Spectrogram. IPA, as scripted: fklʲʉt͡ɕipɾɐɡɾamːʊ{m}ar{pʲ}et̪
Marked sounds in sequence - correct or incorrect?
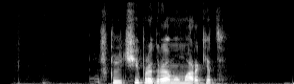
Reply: correct, incorrect: kʲ

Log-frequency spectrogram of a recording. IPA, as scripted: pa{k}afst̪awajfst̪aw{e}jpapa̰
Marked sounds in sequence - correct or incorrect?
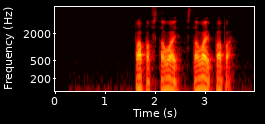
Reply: incorrect: p, incorrect: a

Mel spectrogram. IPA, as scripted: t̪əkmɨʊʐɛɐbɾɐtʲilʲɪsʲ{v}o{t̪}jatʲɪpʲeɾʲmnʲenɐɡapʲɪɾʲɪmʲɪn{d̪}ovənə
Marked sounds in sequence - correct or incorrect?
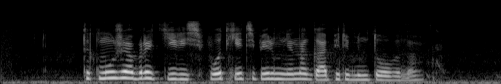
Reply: correct, correct, incorrect: t̪

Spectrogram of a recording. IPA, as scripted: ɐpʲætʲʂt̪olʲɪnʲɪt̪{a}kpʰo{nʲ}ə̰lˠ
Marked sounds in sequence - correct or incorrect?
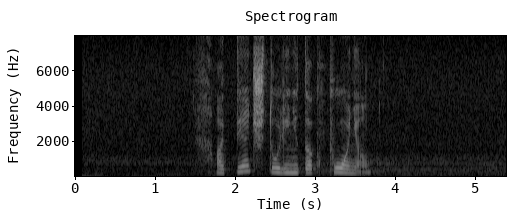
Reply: correct, correct

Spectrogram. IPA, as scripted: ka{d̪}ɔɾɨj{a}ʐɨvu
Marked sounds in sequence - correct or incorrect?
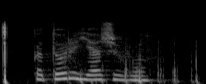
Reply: incorrect: t̪, correct

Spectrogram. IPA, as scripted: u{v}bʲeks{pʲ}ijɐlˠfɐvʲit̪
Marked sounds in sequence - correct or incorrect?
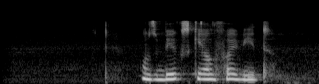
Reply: incorrect: z, incorrect: kʲ

